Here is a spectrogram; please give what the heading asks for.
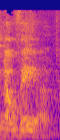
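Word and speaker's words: Noveau: The first time I went to that restaurant, the girl was like, it's Novea. But it's not spelled like Novea. It's spelled like Novu. It sounds similar to Nobu, but it's Novu.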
